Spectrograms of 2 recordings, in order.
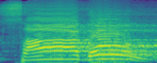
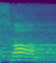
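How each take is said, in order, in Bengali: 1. শব্দটি পূর্ণ প্রমিত রূপে বলা হয়েছে। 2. শব্দটি সংক্ষিপ্ত করে, চট্টগ্রামের আঞ্চলিক ভাষায় বলা হয়েছে।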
